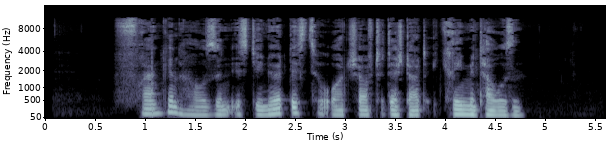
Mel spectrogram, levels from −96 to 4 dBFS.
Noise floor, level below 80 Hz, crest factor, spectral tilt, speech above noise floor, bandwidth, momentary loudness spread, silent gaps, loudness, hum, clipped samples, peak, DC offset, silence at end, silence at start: -80 dBFS; -52 dBFS; 18 dB; -4 dB/octave; 51 dB; 11.5 kHz; 6 LU; none; -29 LUFS; none; under 0.1%; -12 dBFS; under 0.1%; 0.85 s; 0.7 s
